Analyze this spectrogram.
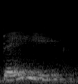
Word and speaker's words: bathe: Bath is B-A-T-H, but bathe is B-A-T-H-E. That E is changing my TH's sound.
